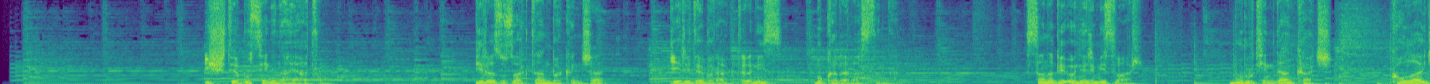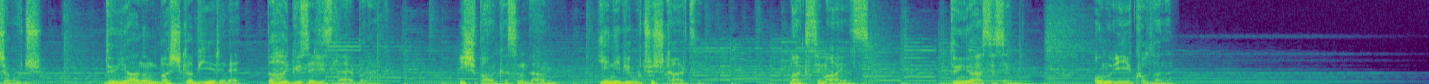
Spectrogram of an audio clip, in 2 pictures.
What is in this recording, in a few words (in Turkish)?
sicak samimi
